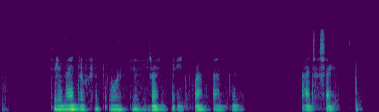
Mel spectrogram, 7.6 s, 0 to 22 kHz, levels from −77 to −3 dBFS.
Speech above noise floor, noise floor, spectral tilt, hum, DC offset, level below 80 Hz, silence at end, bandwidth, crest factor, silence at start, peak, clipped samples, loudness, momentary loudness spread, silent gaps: over 59 dB; under -90 dBFS; -8 dB/octave; none; under 0.1%; -64 dBFS; 0.45 s; 7.6 kHz; 20 dB; 1.05 s; -14 dBFS; under 0.1%; -33 LUFS; 17 LU; 4.92-6.03 s, 6.85-6.97 s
